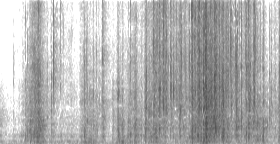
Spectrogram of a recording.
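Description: Plastic toy packaging crinkling and crackling as an accessory is worked out of it, growing to its loudest about a second and a half in.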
